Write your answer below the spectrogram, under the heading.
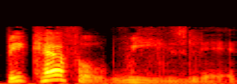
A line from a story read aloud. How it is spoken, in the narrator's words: sneered Malfoy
